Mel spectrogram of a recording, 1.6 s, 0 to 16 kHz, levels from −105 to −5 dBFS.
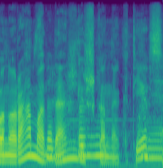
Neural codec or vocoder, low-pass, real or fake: none; 14.4 kHz; real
